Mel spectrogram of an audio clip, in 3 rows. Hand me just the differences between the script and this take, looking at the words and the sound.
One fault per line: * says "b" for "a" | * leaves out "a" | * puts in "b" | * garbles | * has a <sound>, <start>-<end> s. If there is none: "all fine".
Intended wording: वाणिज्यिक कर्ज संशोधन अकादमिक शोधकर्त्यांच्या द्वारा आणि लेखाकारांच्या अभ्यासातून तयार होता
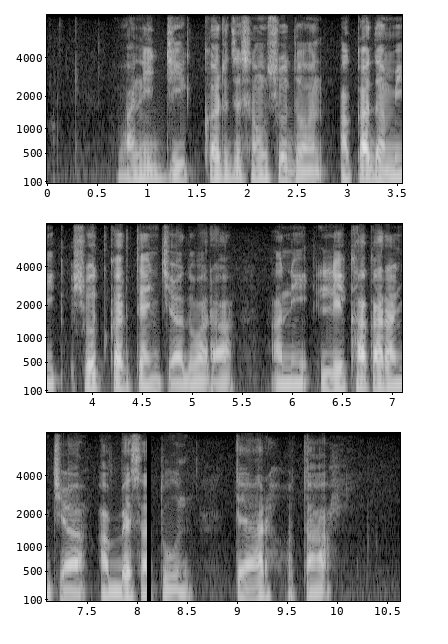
* has a dropout, 8.1-8.1 s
